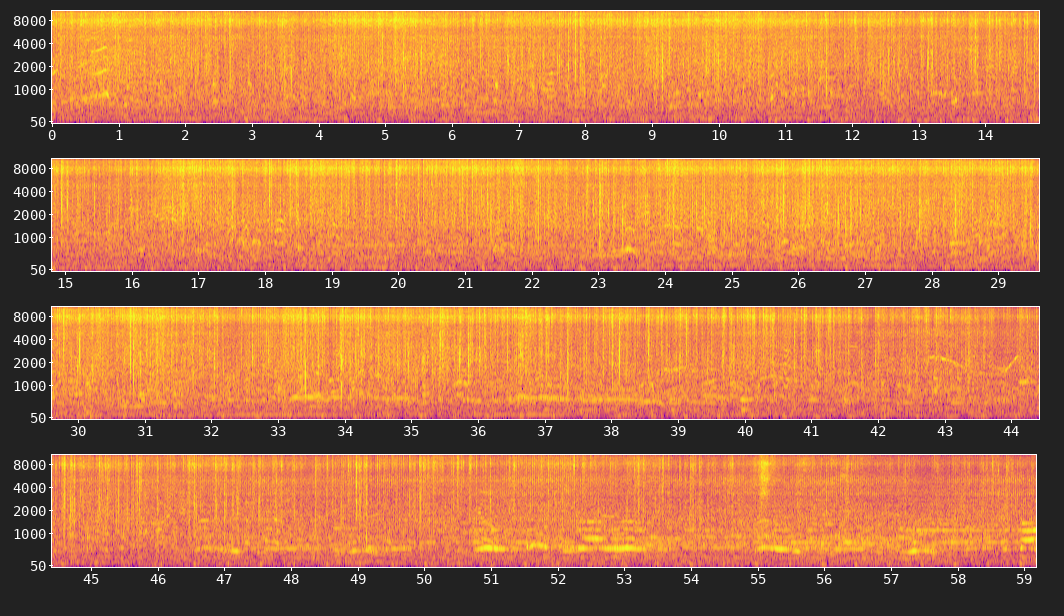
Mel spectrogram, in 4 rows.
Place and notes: ish, South Africa - Pipe Dreams Burn
Inner perimeter perspective of the burning oif the art piece Pipe Dreams at 2019 Afrikaburn. Recorded in ambisonic B Format on a Twirling 720 Lite mic and Samsung S9 android smartphone
Northern Cape, South Africa, April 2019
